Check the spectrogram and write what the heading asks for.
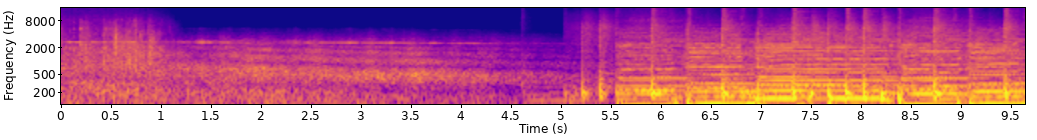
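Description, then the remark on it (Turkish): A steady airplane engine roar with a high whine at Atatürk Airport toward dawn in the late 1970s fills the first half, before rhythmic music abruptly takes over and plays loudly to the end. “1970'li yılların sonunda sabaha karşı Atatürk Havalimanı'ndayız.”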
